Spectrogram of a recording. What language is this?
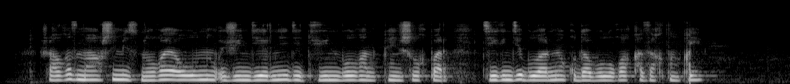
Kazakh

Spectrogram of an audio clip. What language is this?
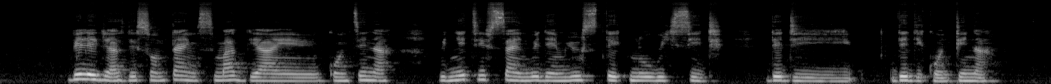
Nigerian Pidgin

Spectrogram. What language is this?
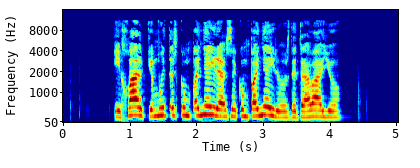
Galician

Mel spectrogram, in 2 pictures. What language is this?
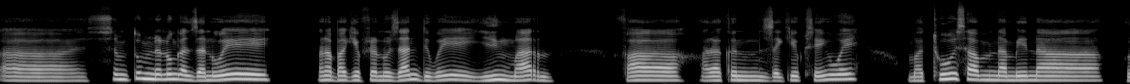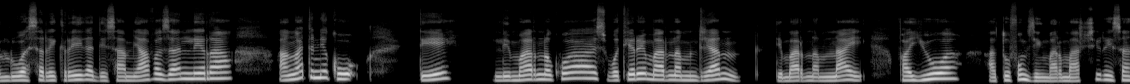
Southern Betsimisaraka Malagasy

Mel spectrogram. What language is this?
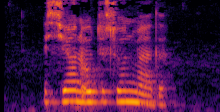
Uzbek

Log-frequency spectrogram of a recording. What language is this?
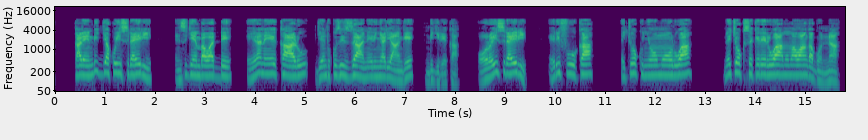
Ganda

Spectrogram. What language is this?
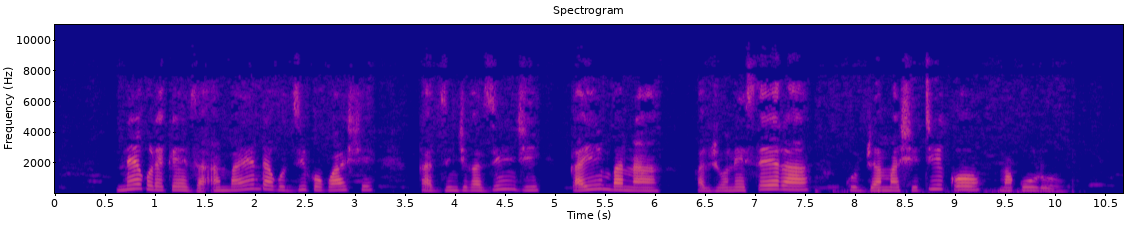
Nyungwe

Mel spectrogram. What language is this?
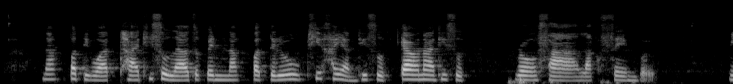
Thai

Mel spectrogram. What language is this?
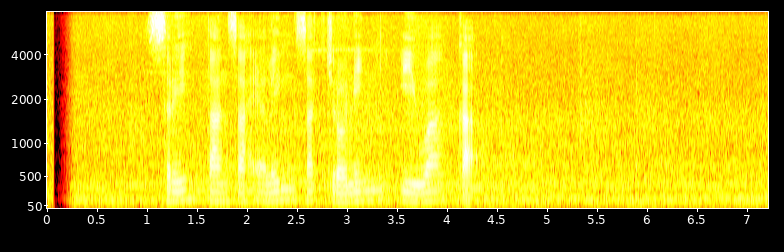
Javanese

